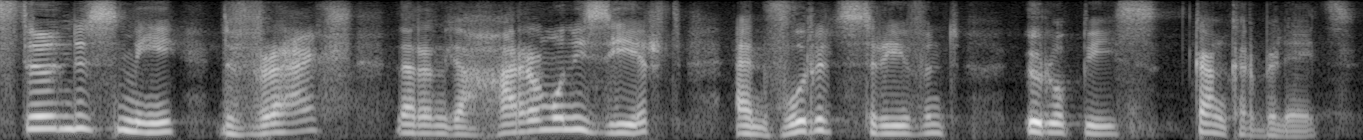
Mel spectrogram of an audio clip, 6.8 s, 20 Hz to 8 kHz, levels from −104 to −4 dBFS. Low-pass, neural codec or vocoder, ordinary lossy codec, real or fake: none; codec, 16 kHz, 0.8 kbps, ZipCodec; none; fake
